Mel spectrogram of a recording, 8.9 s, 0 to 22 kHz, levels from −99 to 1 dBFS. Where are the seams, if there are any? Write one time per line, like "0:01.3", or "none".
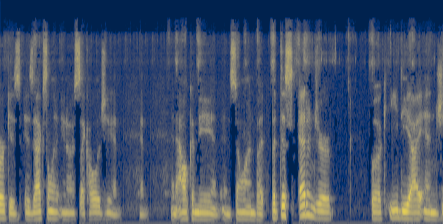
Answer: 0:02.8
0:05.4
